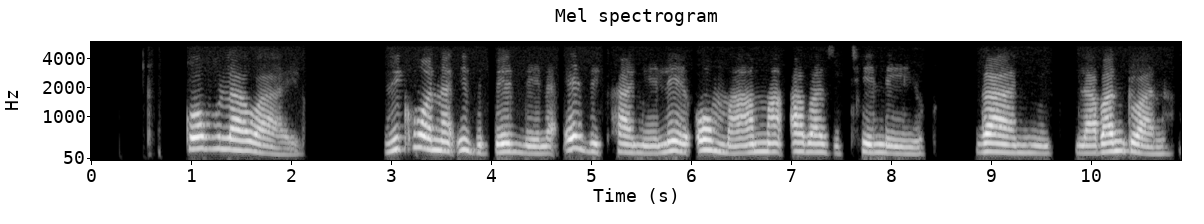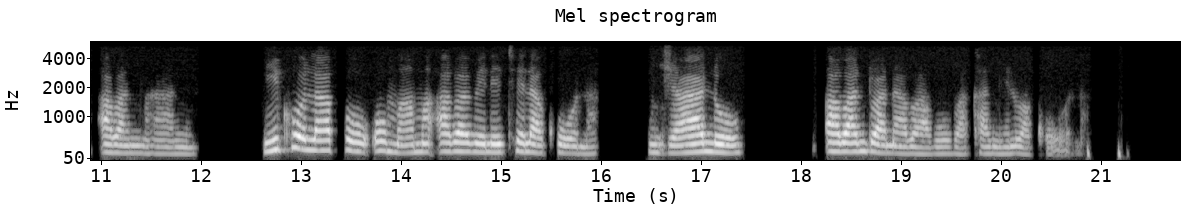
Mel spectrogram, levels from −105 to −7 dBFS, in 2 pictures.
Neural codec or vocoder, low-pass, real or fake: none; 5.4 kHz; real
